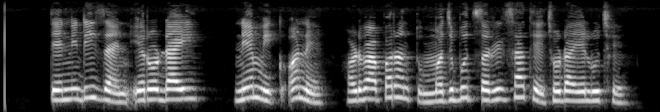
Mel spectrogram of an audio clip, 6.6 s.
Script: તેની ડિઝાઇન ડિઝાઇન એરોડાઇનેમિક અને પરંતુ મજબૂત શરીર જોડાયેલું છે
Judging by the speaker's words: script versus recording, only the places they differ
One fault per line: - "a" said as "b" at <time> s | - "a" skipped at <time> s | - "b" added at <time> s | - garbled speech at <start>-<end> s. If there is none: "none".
- "ડિઝાઇન" skipped at 1.3 s
- "હળવા" added at 3.5 s
- "સાથે" added at 5.1 s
